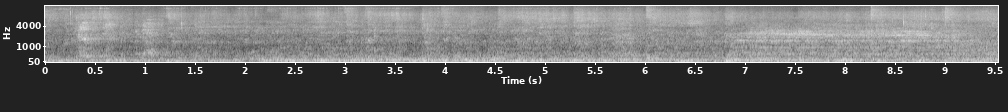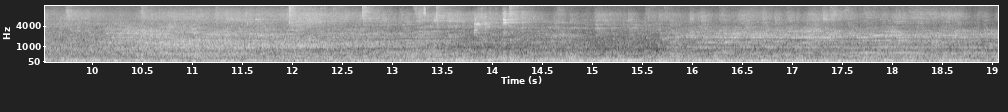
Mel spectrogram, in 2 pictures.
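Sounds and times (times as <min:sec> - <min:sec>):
freight cars rumbling on rails: 0:00.0 - 0:19.0
road vehicle passing: 0:05.1 - 0:19.0
thin high whine: 0:06.0 - 0:19.0.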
